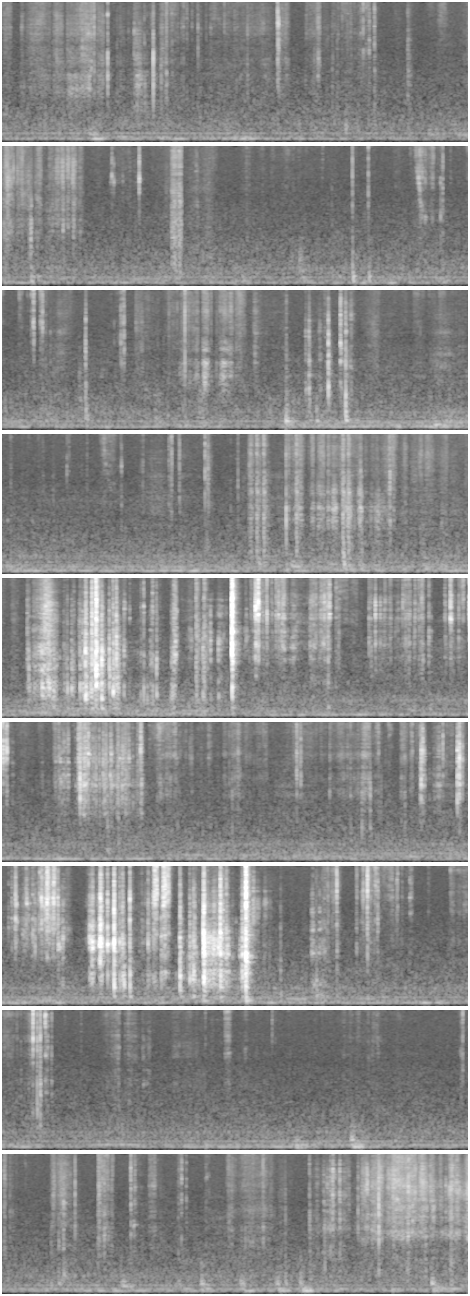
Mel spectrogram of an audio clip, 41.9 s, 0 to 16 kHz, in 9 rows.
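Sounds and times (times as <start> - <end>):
paper rustling: 39.5 - 41.9.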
